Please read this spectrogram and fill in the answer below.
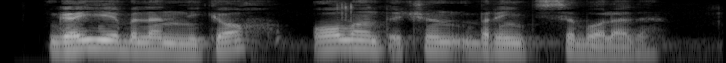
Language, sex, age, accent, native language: Uzbek, male, 25-34, Toshkent shahri, Uzbek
